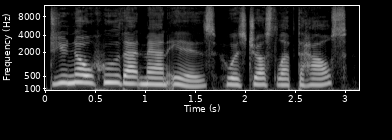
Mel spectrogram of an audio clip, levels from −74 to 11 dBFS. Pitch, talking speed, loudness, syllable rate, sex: 225 Hz, 250 wpm, -17 LUFS, 4.8 syllables/s, female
